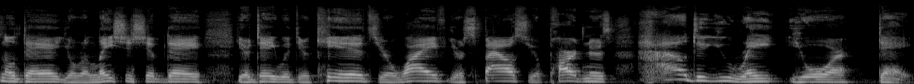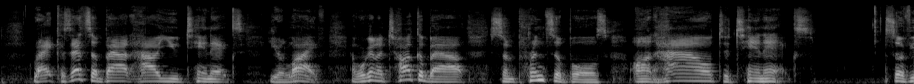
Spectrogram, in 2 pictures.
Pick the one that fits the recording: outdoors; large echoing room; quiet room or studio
quiet room or studio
